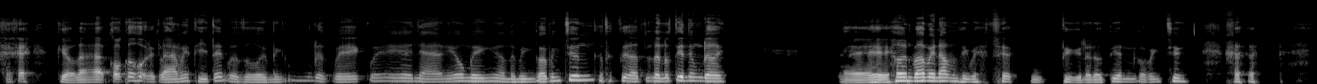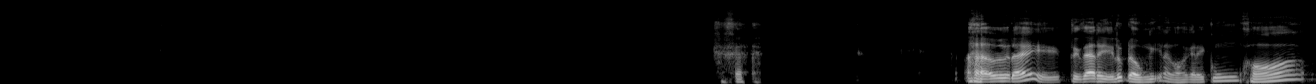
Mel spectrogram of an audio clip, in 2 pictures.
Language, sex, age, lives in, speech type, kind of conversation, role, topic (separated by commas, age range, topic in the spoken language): Vietnamese, male, 25-29, Vietnam, conversation, unstructured, none, Bạn thích tham gia lễ hội nào nhất trong năm?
